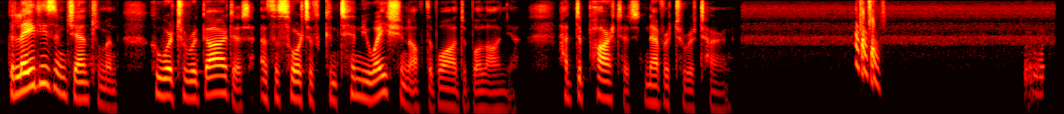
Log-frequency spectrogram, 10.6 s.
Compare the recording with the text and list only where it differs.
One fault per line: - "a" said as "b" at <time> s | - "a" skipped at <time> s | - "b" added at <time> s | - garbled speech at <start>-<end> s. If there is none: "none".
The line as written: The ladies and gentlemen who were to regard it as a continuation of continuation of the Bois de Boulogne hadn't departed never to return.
- "continuation" said as "sort" at 2.8 s
- "hadn't" said as "had" at 5.6 s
